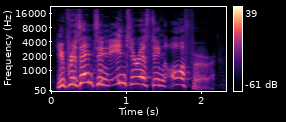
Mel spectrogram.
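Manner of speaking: high, loud scheming Newman; intrigued Newman. Acted. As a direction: weigh the offer.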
